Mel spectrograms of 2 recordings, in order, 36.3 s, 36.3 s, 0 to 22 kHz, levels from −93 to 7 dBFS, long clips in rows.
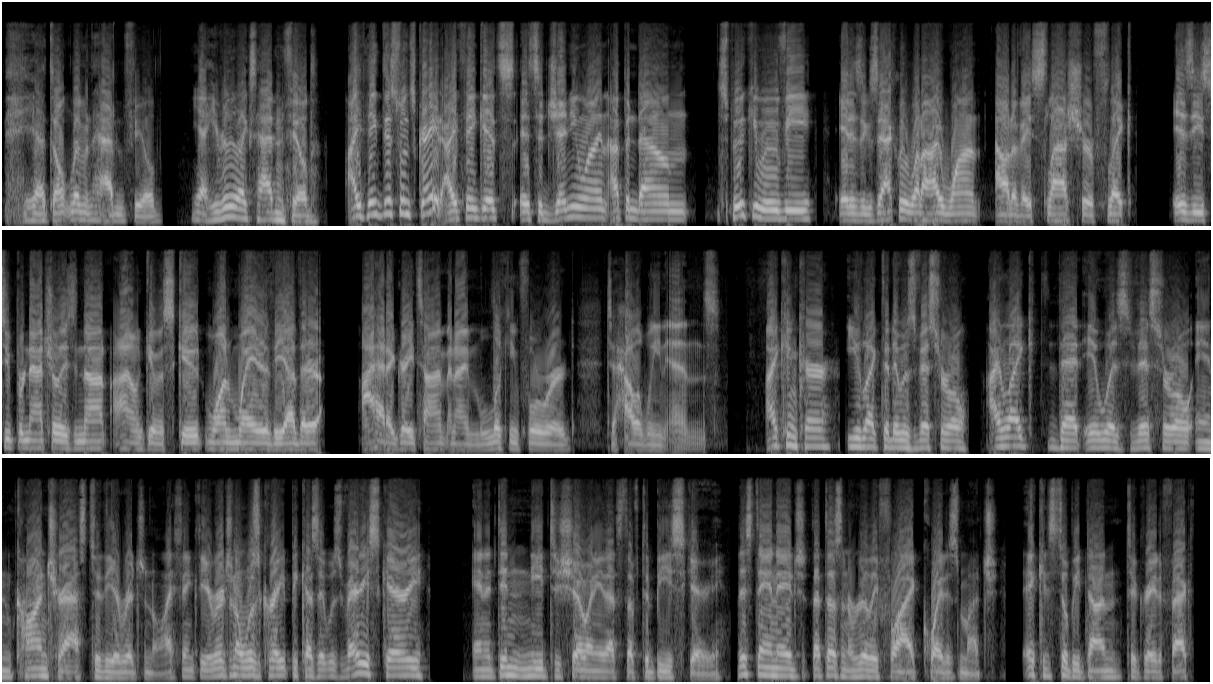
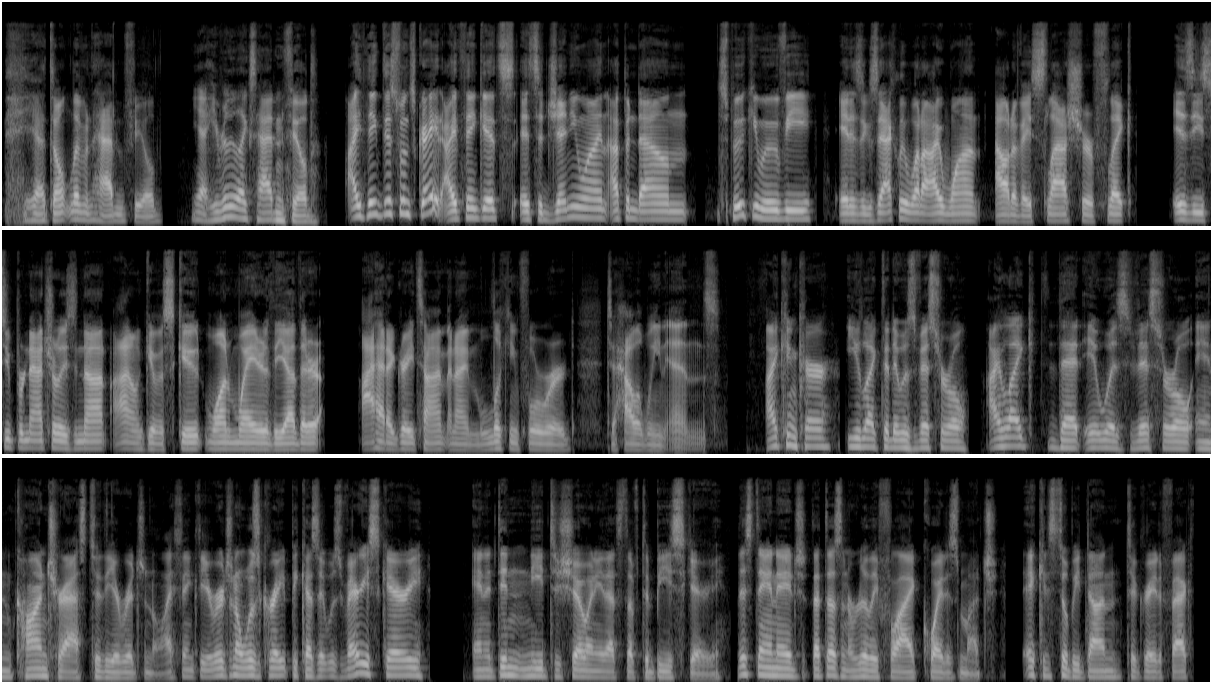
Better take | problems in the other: second | distortion; heavy; 8% of the sound clipped

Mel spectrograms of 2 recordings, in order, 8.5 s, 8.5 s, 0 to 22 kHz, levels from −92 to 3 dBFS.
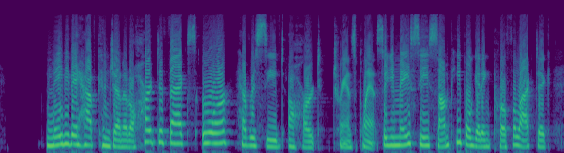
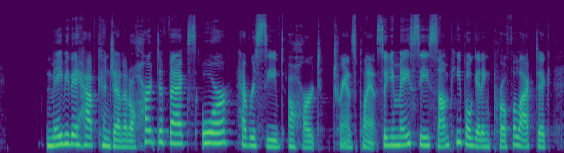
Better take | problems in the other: second | distortion; slight; 12% of the sound clipped

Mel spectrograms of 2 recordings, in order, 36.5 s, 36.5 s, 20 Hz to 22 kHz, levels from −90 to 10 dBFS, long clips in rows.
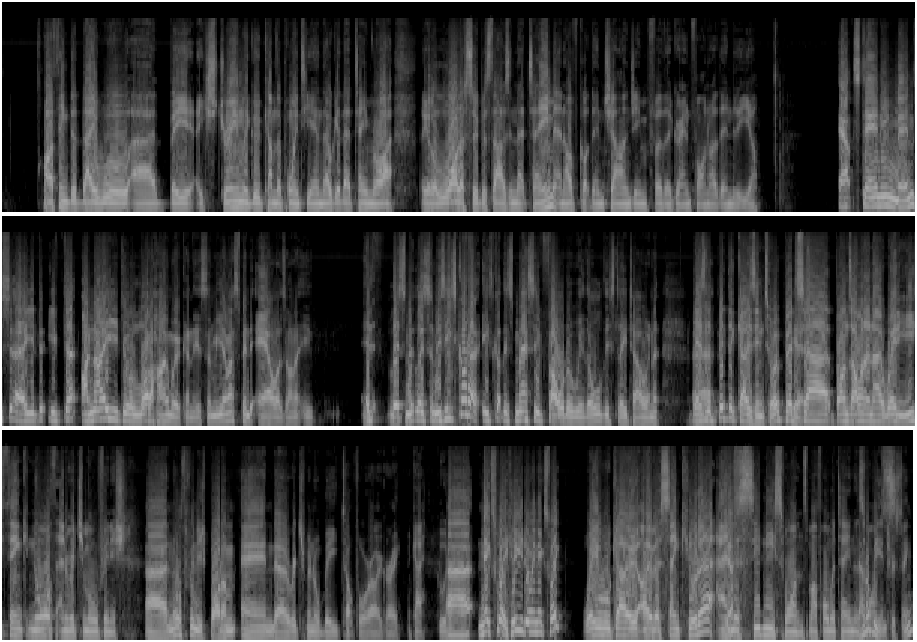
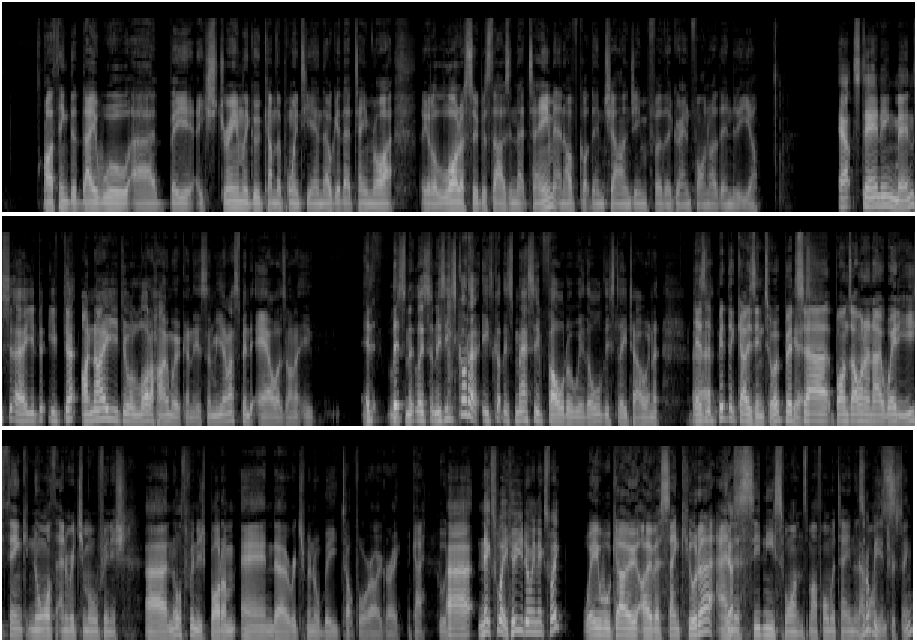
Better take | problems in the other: second | distortion; heavy; 11% of the sound clipped

